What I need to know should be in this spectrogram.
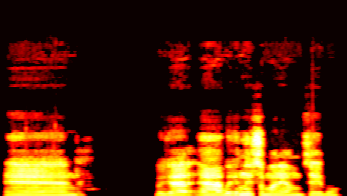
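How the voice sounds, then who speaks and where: A man's voice: sits low, expressive, normal speed, bright, forceful tone, lo-fi sound. Chatty tired man hosting sports picks. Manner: chatty, hype-building, talks straight to viewers. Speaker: fantasy sports picks host. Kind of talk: casual video commentary.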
